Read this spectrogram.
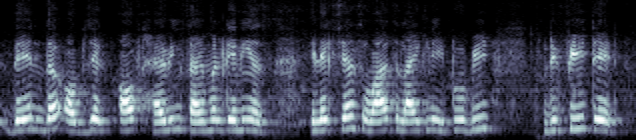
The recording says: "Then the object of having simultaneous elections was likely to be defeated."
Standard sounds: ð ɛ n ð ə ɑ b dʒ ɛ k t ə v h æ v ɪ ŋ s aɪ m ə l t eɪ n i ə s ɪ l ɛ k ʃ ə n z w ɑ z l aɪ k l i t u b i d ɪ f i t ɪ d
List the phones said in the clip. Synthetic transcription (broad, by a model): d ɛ n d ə ɑ b dʒ ɛ k t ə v h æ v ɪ ŋ s aɪ m ə l t eɪ n i ə s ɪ l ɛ k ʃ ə n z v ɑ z l aɪ k l i t u b i d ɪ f i t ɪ d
